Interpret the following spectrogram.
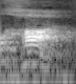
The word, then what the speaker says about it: hot: E as palavras que terminam com T e nós não falamos o T, nós também silenciamos, como hot.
